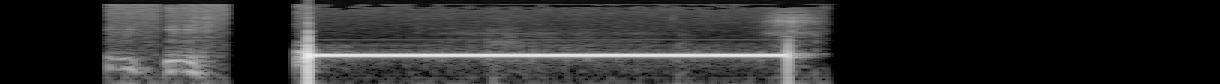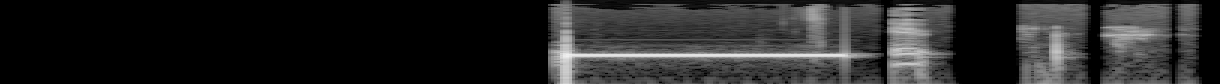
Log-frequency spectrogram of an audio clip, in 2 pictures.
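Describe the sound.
A telephone ringback tone plays while a call goes through: two long, steady, mid-pitched buzzing tones, the first lasting about two seconds and the second about one second, with a long silent gap between them and brief faint sounds around them.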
